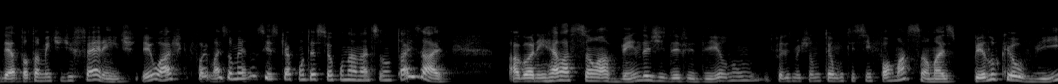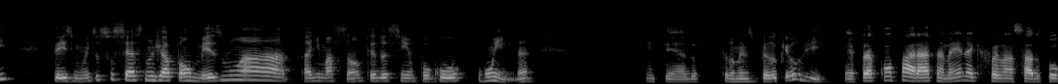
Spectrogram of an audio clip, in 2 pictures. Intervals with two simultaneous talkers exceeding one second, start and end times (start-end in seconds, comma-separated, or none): none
